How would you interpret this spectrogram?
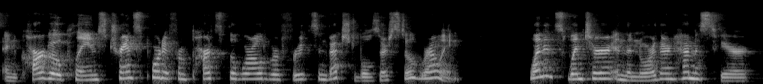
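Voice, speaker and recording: A woman reading a picture book aloud as a teacher on a video call, pausing to explain words simply for children. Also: on the high side, gravelly, pushed and bright. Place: online video meeting with screen sharing.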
